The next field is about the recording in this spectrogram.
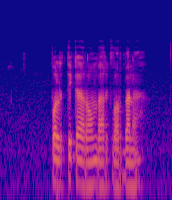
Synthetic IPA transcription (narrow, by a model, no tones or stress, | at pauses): polətikəɾɔmværkvɑːrbənə̰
